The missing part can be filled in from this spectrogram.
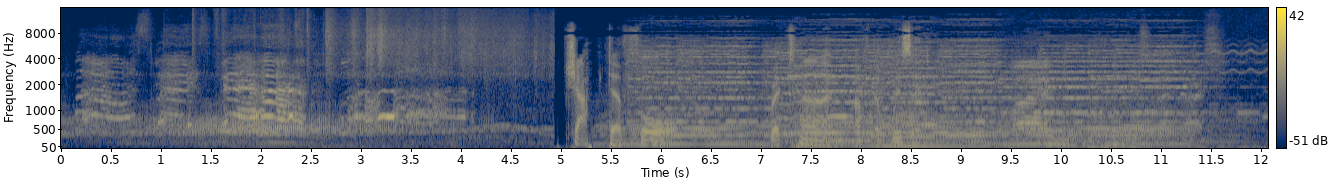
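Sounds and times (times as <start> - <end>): high-pitched wavering vocal cries: 0.0 - 4.9.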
